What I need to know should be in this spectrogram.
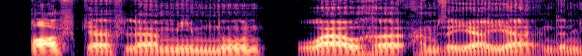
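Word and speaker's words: واو: The wow is like wow.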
